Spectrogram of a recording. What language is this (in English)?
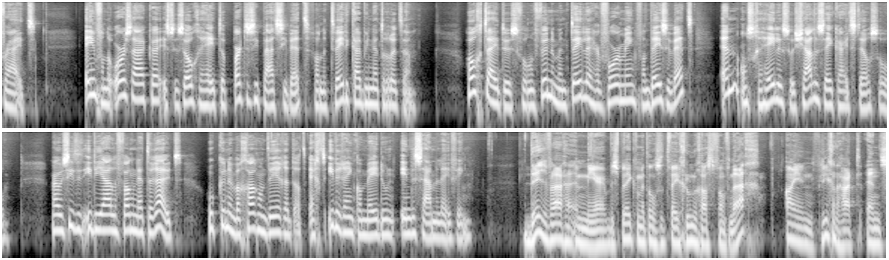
Dutch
